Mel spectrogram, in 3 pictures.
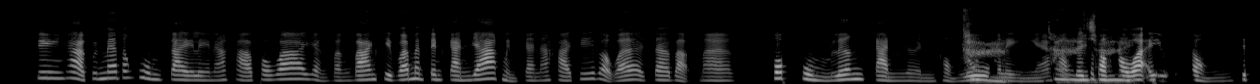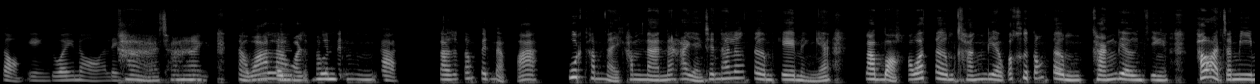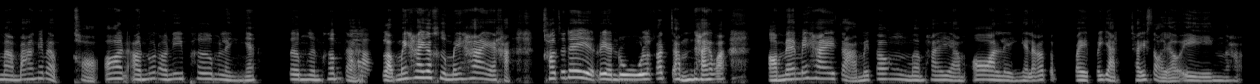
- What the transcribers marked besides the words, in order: laughing while speaking: "ได้ว่า"
- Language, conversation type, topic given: Thai, podcast, คุณสอนเด็กให้ใช้เทคโนโลยีอย่างปลอดภัยยังไง?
